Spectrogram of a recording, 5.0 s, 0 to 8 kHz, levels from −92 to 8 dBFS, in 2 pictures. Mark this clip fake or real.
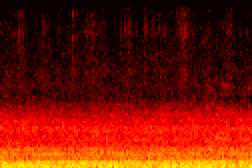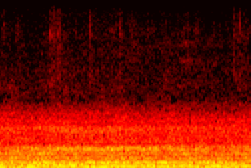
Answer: fake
